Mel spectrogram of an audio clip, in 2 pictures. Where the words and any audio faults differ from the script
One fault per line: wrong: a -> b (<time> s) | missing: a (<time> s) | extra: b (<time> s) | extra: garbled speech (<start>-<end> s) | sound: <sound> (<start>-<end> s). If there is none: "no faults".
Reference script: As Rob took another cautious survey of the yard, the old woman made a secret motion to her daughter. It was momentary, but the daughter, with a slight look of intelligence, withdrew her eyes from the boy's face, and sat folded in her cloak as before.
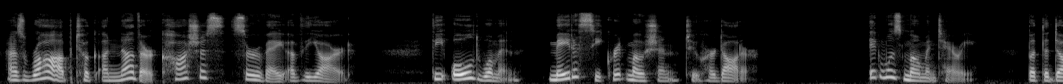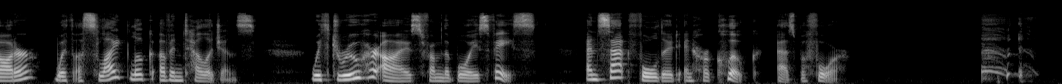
sound: throat clearing (20.4-21.0 s)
